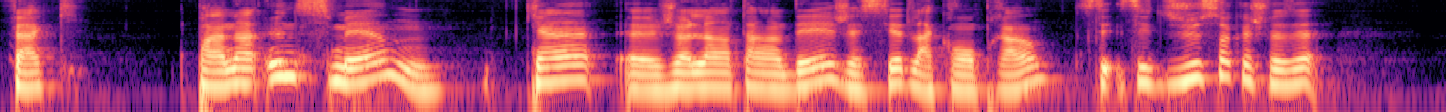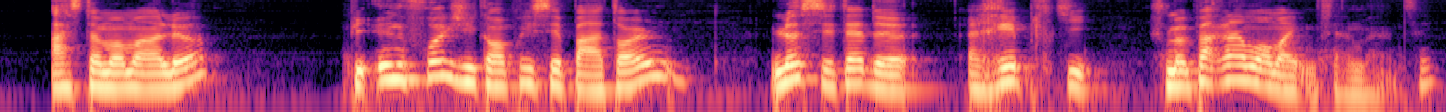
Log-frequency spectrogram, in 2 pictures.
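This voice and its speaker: A man's voice: fairly high pitch, expressive, moderate pace, darkish tone. A man with a Quebec French accent co-hosting a podcast, talking casually and candidly about himself in colloquial words. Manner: candid, colloquial, acts out inner thoughts. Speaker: podcast co-host. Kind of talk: casual conversational personal testimony.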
